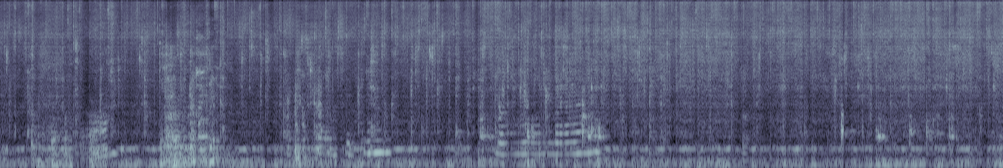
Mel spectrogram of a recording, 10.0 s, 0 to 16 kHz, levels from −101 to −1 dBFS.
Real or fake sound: fake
